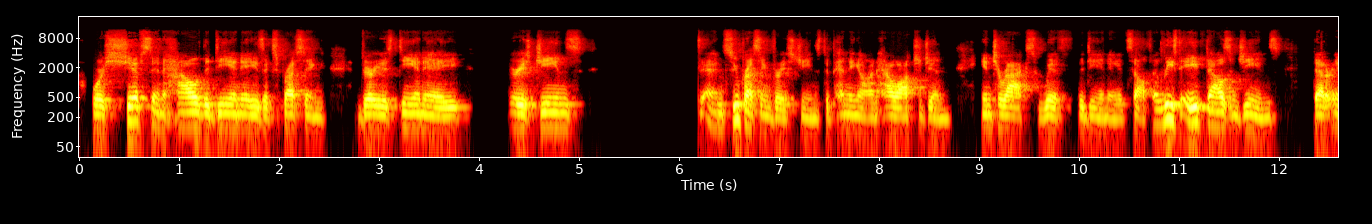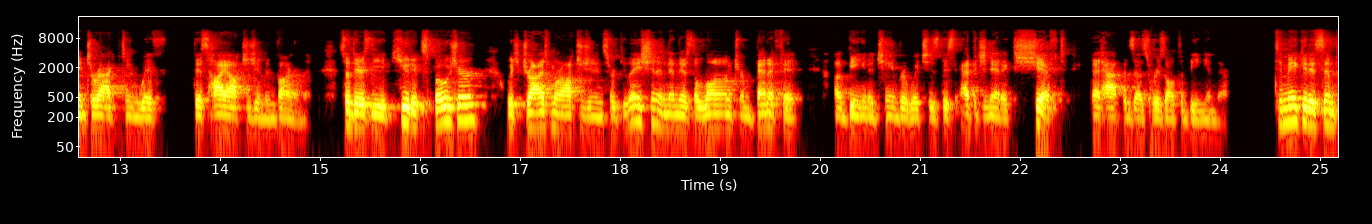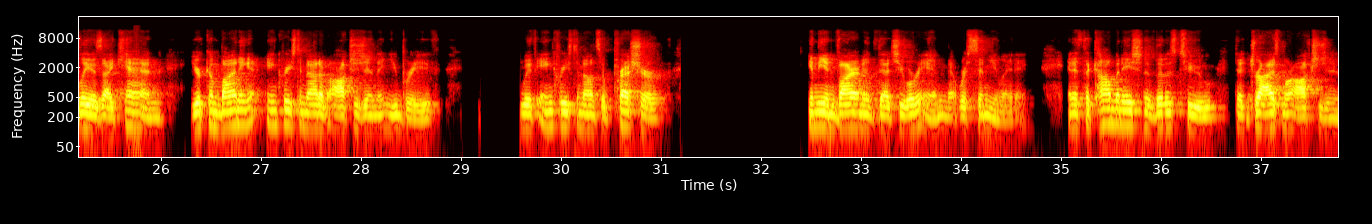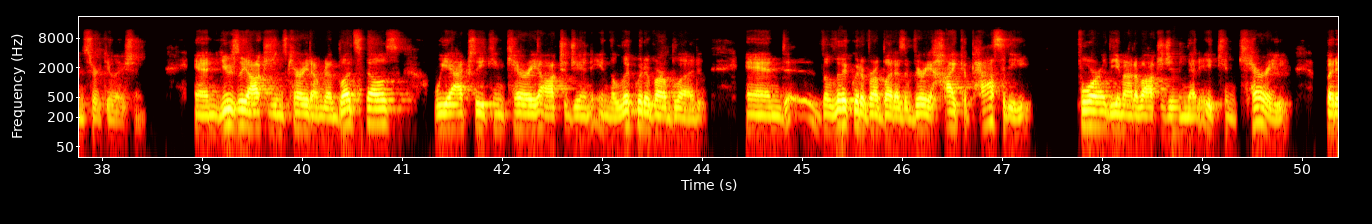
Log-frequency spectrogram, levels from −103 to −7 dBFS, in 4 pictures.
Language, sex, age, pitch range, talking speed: English, male, 30-49, 105-125 Hz, 190 wpm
